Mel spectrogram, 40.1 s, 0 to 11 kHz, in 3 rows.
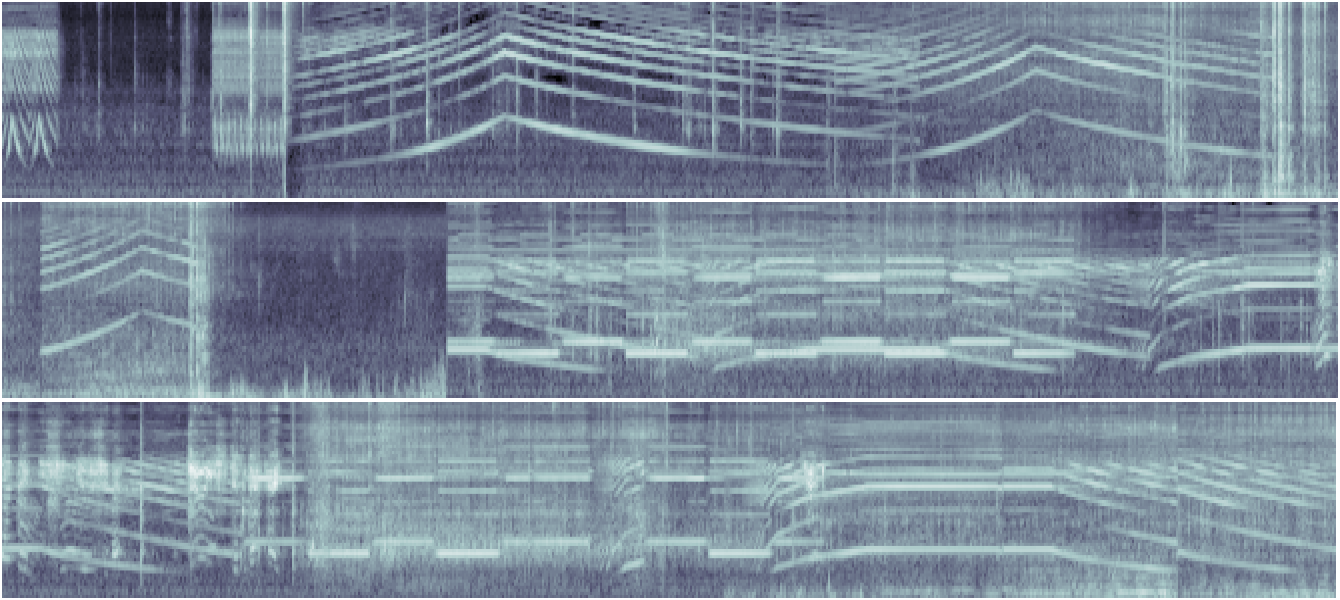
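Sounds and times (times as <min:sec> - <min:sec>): two-note hi-lo siren: 0:00.0 - 0:00.6, 0:02.5 - 0:15.9, 0:17.8 - 0:40.0
wailing siren: 0:00.0 - 0:00.6, 0:02.1 - 0:15.9, 0:17.8 - 0:40.0
toy cars rolling and clattering: 0:00.7 - 0:08.1, 0:09.8 - 0:15.8, 0:18.7 - 0:25.0, 0:27.0 - 0:35.6.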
